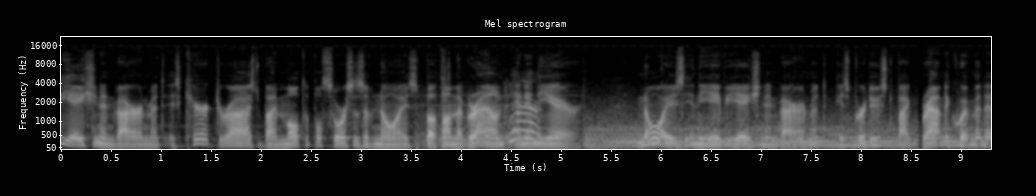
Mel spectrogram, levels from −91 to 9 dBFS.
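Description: Brief smears or wobbles at 1.83–1.88, 6.22–6.25 and 8.57–8.64 s mark short concealed packet loss: 20–40 ms of audio arrived too late, and the decoder extrapolated across each gap.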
